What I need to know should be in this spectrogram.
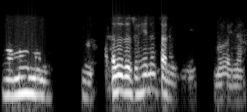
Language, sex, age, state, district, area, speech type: Manipuri, male, 18-30, Manipur, Kakching, rural, conversation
